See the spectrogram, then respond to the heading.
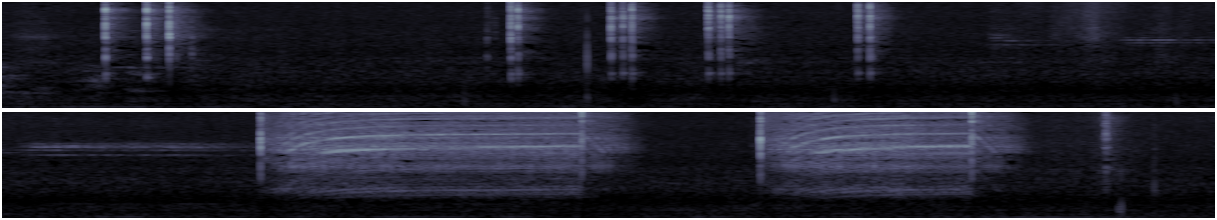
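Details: Orthopedic cast saw (cast cutter/plaster saw, new unit) switched on and off: scattered clicks, then two roughly one-second bursts of high, buzzing motor whine.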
